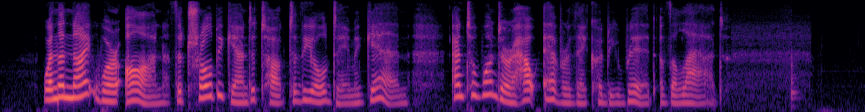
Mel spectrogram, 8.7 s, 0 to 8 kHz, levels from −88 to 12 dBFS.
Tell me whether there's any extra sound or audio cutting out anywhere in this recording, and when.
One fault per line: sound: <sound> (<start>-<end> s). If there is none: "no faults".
sound: thud (7.7-8.0 s)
